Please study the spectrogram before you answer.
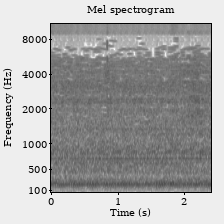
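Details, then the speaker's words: Steady low motor hum of an intermittent suction machine running just after power-on, with no other sounds; normal operation. "when powering on your inner suction machine you can power on and actually hear the motor running"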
